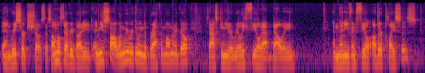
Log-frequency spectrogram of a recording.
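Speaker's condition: No condition

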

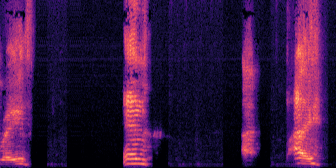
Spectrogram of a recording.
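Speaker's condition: Cerebral palsy; born very premature, staff help with Hoyer lift transfers in and out of bed; age 51

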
